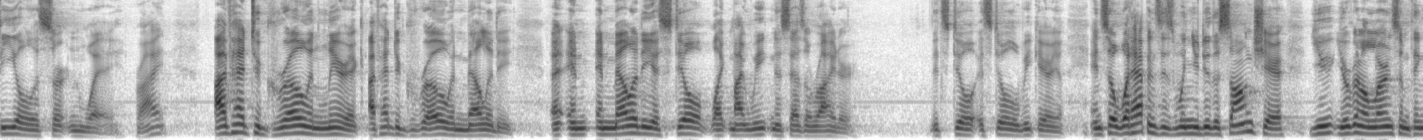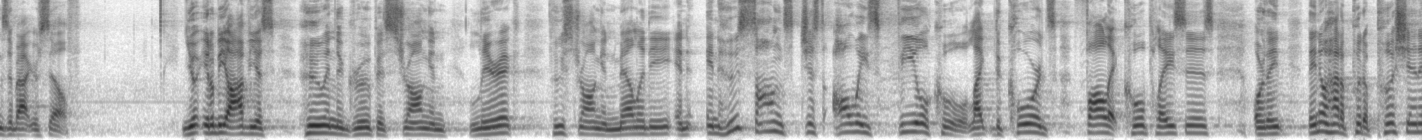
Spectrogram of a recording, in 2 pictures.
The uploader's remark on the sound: Recorded live at the Vineyard worship gathering "Come Holy Spirit" in June 2023.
